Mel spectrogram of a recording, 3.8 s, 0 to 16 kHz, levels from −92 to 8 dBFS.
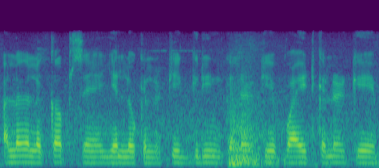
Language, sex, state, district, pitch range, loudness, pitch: Hindi, male, Rajasthan, Bikaner, 125-130 Hz, -17 LUFS, 130 Hz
